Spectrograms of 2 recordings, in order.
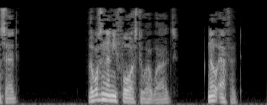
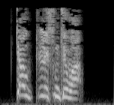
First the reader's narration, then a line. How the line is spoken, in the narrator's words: Mwandule ordered in a shrill voice from where he lay on his back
